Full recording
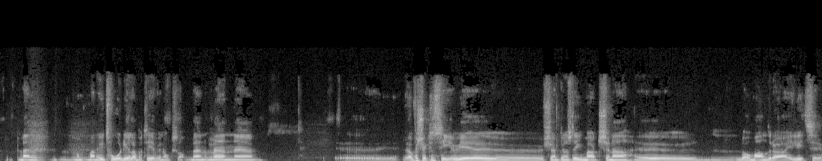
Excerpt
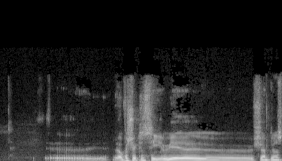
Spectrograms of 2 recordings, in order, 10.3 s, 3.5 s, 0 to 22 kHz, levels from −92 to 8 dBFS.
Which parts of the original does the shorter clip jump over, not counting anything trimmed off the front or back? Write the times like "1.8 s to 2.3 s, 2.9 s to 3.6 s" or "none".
none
